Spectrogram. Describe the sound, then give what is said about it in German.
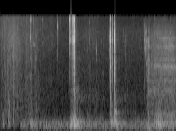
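Keys jangle and click in two sharp metallic bursts, like a key taken from a fake stone being worked into the lock of a house door, over a low background rumble with no talking. “Ah, schau mal hier, der Schlüssel in diesem unechten Stein.”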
